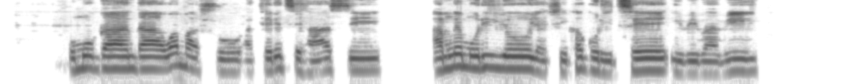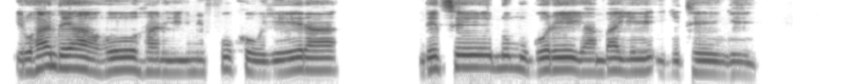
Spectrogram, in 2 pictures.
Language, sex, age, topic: Rundi, male, 18-24, agriculture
